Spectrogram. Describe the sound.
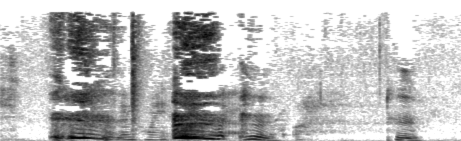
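A person clears their throat because of a tickle in it, making a few rough, voiced vocal bursts with falling pitch, separated by short pauses.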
